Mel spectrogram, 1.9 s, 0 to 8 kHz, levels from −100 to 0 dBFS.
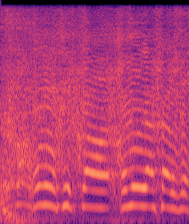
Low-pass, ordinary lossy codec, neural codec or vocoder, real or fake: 7.2 kHz; none; codec, 24 kHz, 1.2 kbps, DualCodec; fake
